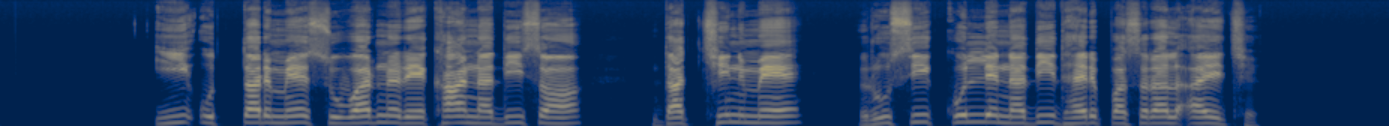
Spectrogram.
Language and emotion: Maithili, neutral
